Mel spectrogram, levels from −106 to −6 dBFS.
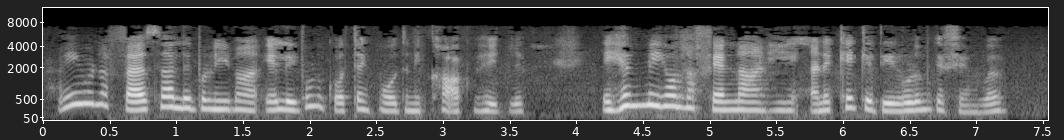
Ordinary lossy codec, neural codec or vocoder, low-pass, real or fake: MP3, 32 kbps; codec, 16 kHz, 0.8 kbps, ZipCodec; 7.2 kHz; fake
